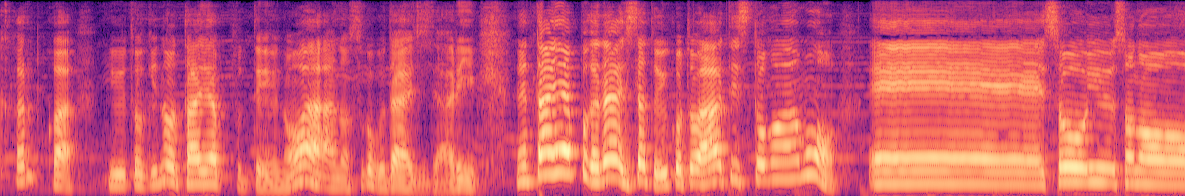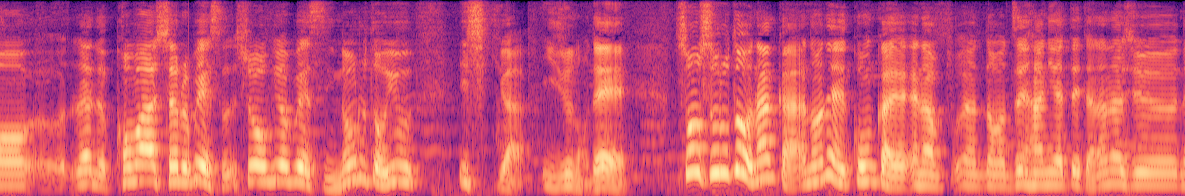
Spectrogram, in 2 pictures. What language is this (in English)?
Japanese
